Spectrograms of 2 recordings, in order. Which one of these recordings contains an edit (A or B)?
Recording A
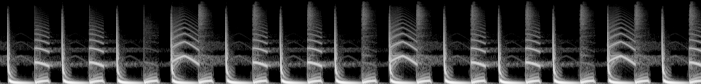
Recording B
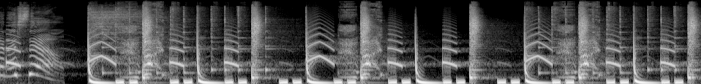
B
